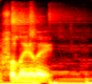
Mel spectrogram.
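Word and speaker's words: Faalele: So Daniel Falele is the pick.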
